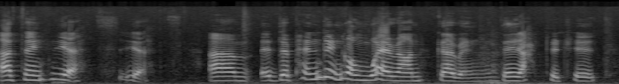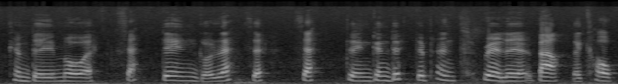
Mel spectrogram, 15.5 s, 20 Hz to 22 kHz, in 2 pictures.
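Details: Woman with cerebral palsy from 28 minutes of oxygen starvation at birth due to birth complications, tube fed for her first 4 months; dysarthric speech in cerebral palsy.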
